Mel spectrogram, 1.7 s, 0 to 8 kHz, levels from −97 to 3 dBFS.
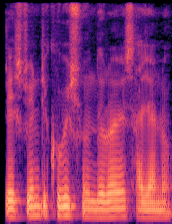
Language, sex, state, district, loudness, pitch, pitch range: Bengali, male, West Bengal, Kolkata, -16 LUFS, 110 Hz, 100-120 Hz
